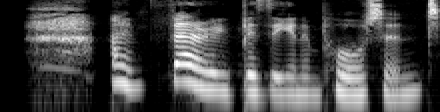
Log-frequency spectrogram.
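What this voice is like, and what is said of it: British accent, Renee Zellweger's Bridget Jones. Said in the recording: “what's like a 2004 British accent? ... like Renee Zellweger doing Bridget Jones”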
